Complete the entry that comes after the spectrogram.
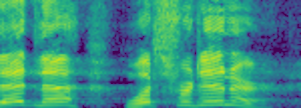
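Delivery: high-pitched, exasperated call; a little frustrated. Acted. Husband right beside wife after getting no answer, frustrated call. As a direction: call out, losing patience. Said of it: "he's getting a little frustrated at this point".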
